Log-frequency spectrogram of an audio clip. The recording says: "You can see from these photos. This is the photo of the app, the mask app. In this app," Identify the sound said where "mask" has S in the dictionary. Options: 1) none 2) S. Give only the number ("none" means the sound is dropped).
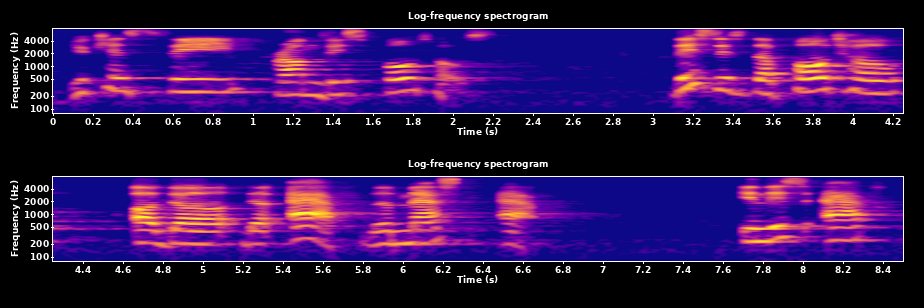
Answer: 2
